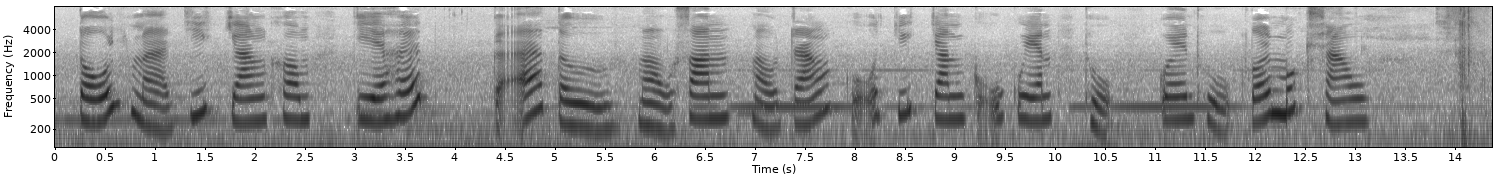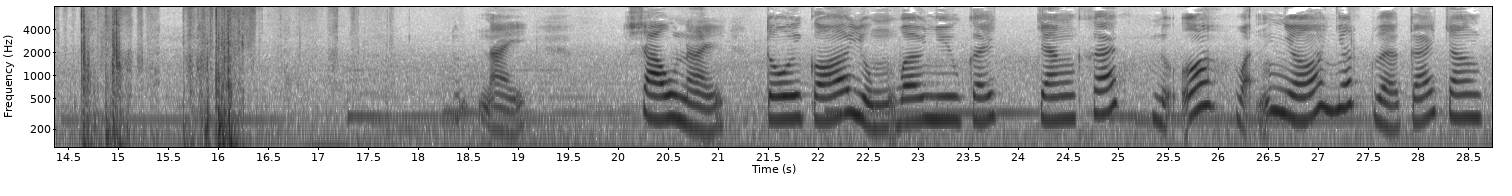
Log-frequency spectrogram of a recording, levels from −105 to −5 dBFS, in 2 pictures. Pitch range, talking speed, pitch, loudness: 205-290 Hz, 90 wpm, 265 Hz, -27 LUFS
